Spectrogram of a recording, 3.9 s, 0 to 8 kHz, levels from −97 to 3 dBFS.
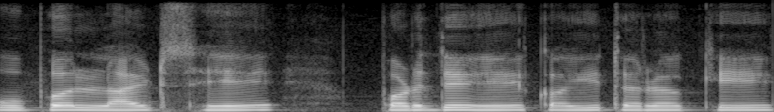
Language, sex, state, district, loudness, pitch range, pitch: Hindi, male, Punjab, Pathankot, -19 LUFS, 155-165 Hz, 160 Hz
